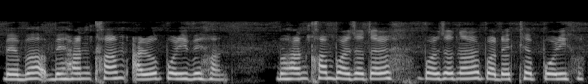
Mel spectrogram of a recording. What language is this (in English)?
Assamese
